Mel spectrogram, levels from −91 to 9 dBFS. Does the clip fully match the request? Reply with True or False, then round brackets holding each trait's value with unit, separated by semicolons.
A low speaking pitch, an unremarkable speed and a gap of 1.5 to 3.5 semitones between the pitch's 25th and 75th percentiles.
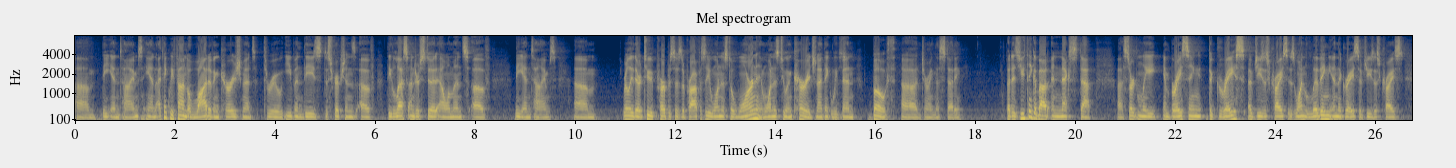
True (105 Hz; 175 wpm; 2.4 semitones)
